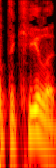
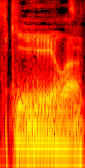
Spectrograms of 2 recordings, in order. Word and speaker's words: tequila: It was National Tequila Day yesterday. – You didn't pronounce it correctly. It's tequila.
